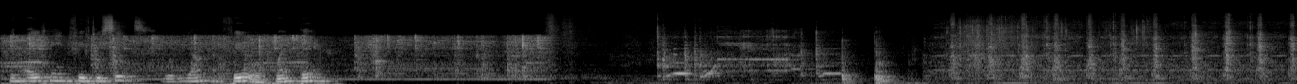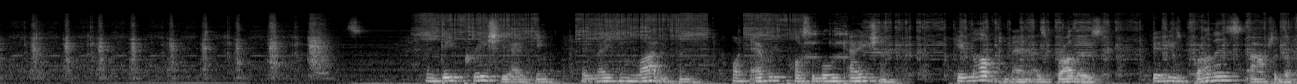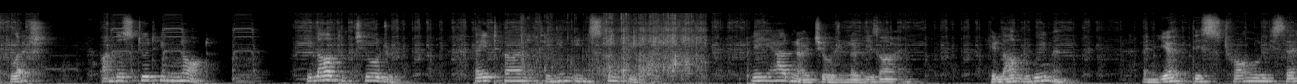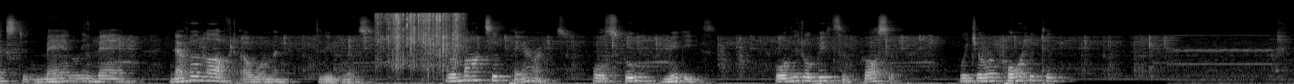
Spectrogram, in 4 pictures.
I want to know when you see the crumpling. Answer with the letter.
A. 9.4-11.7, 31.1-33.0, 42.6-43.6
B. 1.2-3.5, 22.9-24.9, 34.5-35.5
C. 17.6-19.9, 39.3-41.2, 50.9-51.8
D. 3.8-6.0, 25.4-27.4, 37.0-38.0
A.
